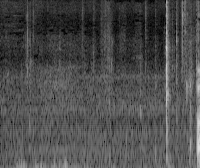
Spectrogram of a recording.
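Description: Quiet car cabin with faint handling of the dashboard controls and a single sharp click near the end.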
